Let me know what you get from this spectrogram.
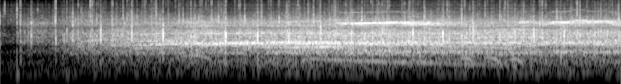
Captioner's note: audience applauding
